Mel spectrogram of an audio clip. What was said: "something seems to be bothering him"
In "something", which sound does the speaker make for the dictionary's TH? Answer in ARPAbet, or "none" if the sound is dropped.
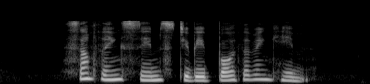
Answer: TH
